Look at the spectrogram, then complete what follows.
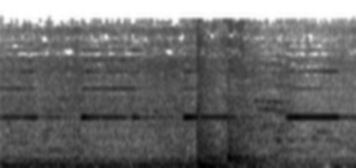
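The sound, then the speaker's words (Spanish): A large tour bus's engine rumbles while reversing beeps sound at intervals in a very narrow street, Calle Augusto Figueroa in Chueca, Madrid, then a short, harsh crunch as it hits a wall midway before the beeping resumes. “Escucha el momento en el que chocaba contra una pared al echar marcha atrás.”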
